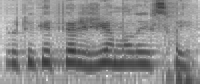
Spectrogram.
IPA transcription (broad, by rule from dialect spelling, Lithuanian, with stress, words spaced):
oː tʲɪˈɡʲɪ pʲɛr ˈʒʲiɛmʊ lˠɐɪsˈʋɐɪ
